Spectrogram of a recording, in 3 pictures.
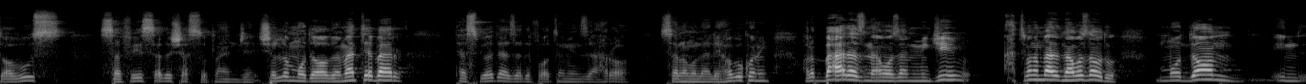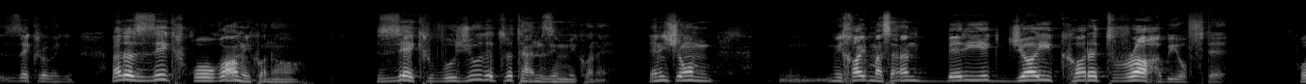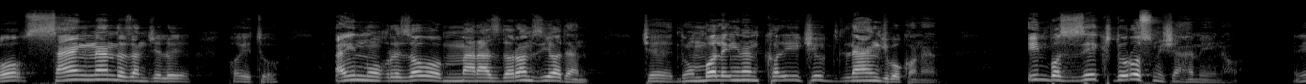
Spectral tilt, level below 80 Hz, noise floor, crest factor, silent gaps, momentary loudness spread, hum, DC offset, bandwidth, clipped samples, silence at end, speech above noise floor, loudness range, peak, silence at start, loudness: -2.5 dB/octave; -66 dBFS; -67 dBFS; 26 dB; none; 20 LU; none; under 0.1%; 13.5 kHz; under 0.1%; 0 s; 38 dB; 7 LU; -4 dBFS; 0 s; -28 LUFS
